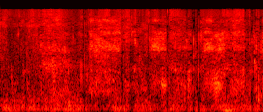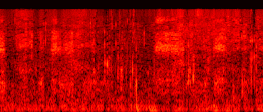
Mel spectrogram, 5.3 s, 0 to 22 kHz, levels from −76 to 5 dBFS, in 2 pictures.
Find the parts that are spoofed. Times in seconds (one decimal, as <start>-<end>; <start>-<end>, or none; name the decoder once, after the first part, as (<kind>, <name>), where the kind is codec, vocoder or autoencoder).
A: none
